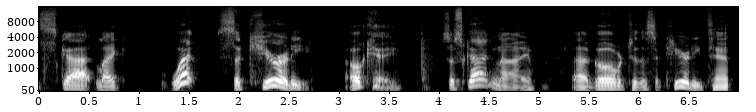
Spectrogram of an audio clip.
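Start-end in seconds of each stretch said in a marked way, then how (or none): 1.2-3.6 high, incredulous "What?" then a baffled okay; stunned disbelief. Retold or imitated. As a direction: sound floored by the news. Told they are now security.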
